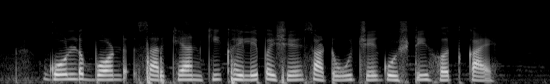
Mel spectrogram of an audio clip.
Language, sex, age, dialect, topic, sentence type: Marathi, female, 25-30, Southern Konkan, banking, question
